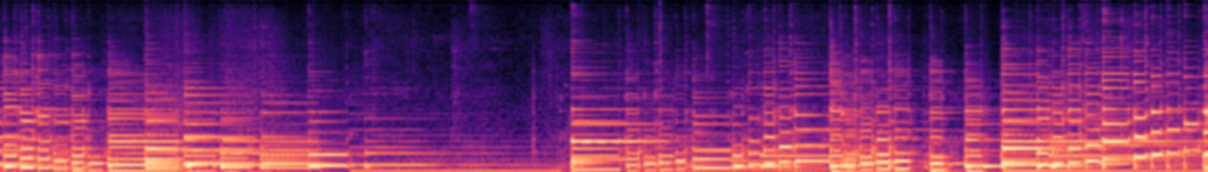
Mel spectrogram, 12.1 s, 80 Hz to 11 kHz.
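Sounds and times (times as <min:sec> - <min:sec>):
fingerstyle classical guitar: 0:00.0 - 0:12.0.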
